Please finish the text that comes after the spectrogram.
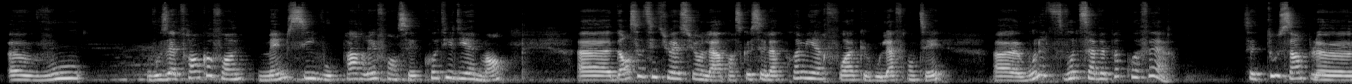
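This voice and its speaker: A woman teaching French exam preparation, talking to her viewers with frequent hesitations. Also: mid-range voice. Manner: hesitant, many ums, reassuring. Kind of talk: explaining to camera.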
